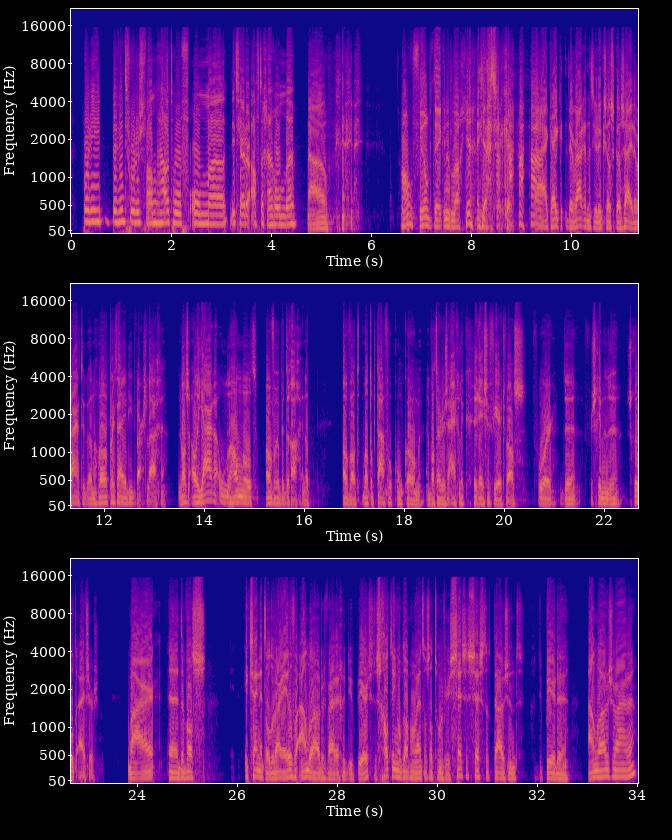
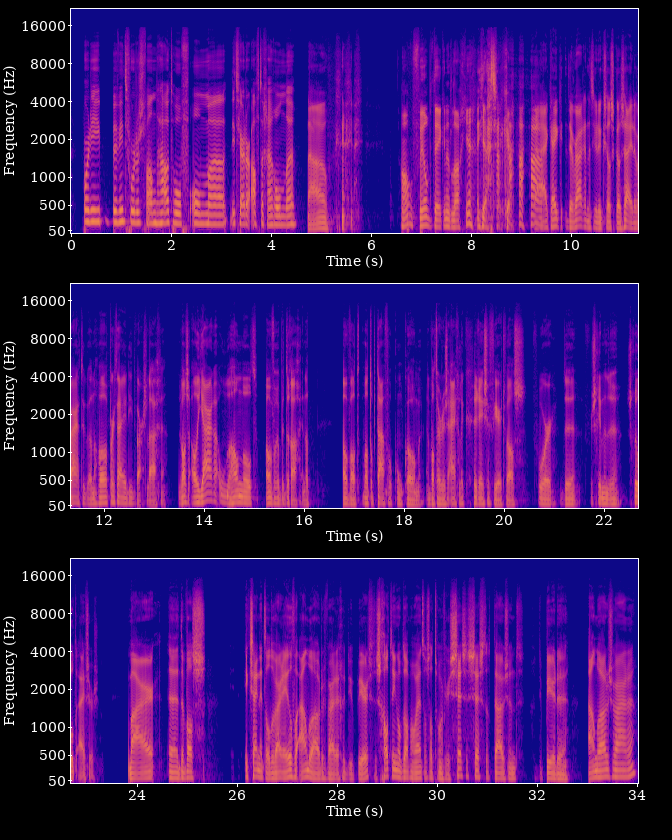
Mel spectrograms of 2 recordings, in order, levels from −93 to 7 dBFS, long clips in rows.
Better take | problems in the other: second | distortion; heavy; 6 dB below the speech

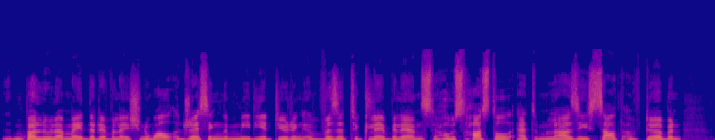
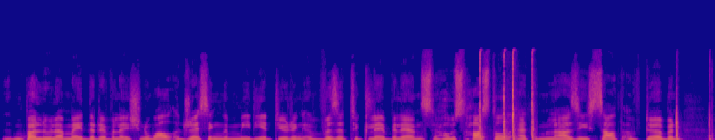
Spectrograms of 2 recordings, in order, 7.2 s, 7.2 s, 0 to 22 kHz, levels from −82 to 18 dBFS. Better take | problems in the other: first | phone ringing; loud; at 5 s; peak 6 dB above the speech // footsteps; very faint; at 7 s; peak 3 dB below the speech

